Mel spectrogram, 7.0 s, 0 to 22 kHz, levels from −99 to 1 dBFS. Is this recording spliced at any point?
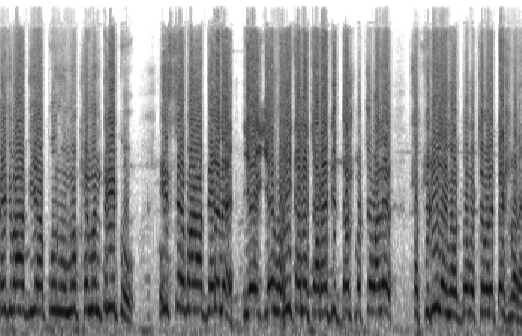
yes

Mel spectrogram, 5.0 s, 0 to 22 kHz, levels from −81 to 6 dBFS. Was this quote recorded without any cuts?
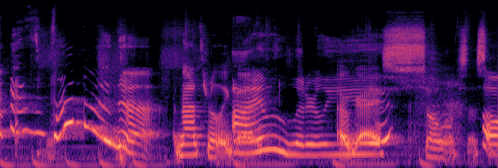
no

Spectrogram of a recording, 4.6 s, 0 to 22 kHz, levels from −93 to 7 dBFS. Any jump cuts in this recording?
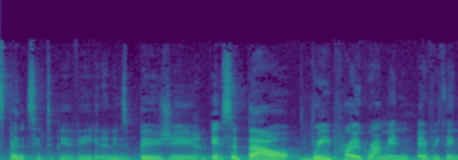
yes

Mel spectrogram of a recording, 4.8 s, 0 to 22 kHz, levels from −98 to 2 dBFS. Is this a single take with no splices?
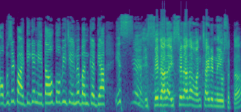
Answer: no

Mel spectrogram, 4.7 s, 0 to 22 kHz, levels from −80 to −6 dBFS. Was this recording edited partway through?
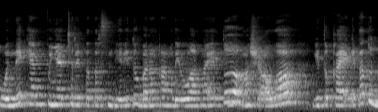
yes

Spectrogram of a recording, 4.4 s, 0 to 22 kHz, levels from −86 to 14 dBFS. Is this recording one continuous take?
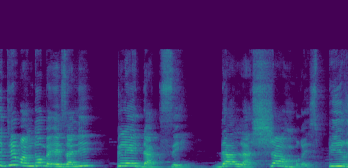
no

